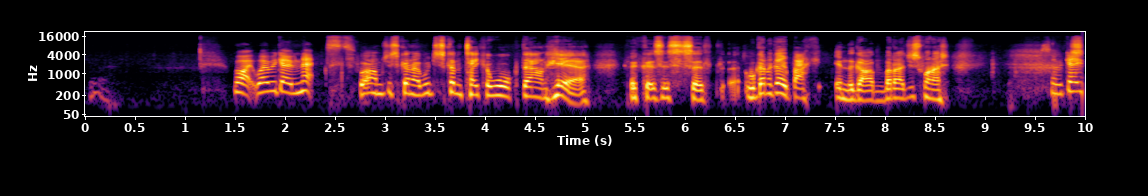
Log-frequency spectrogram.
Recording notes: Wildlife gardening at Great Dixter. As we walk around the gardens.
